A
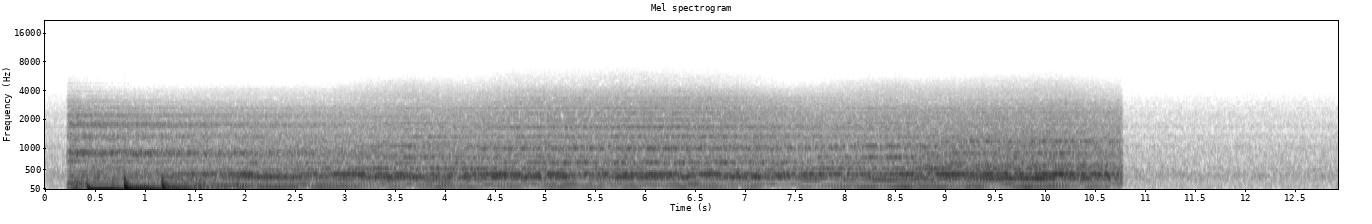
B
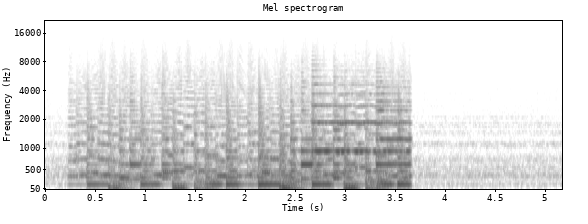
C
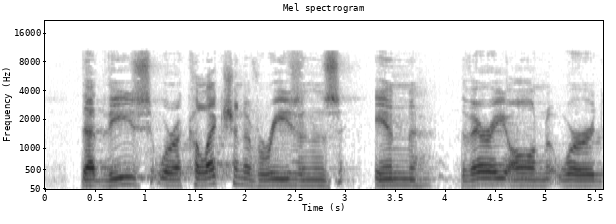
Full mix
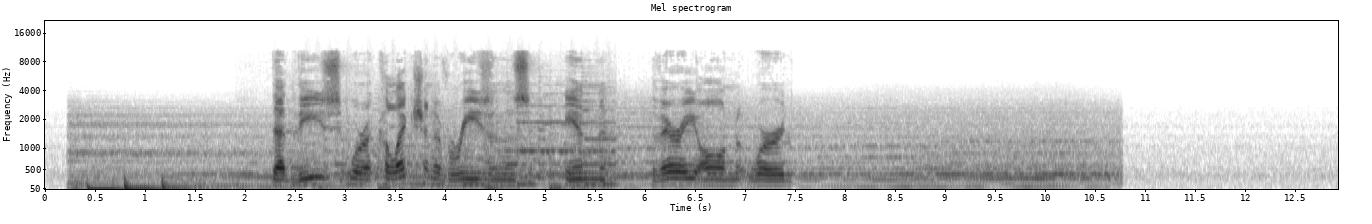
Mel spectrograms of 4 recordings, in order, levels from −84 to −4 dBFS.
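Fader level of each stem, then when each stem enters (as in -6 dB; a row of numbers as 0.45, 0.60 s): -9.5, +2.0, +3.0 dB; 0.00, 2.05, 1.90 s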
